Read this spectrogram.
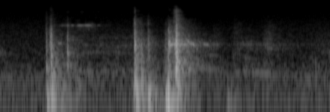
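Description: A plastic lid clicks shut.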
